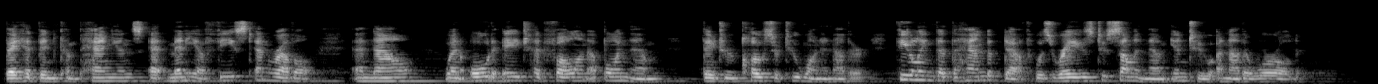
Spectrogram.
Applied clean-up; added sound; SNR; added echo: none; none; none; reverberation time 0.2 s.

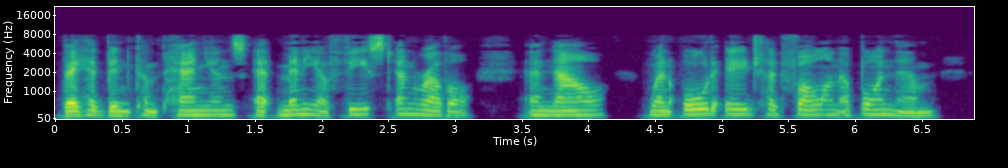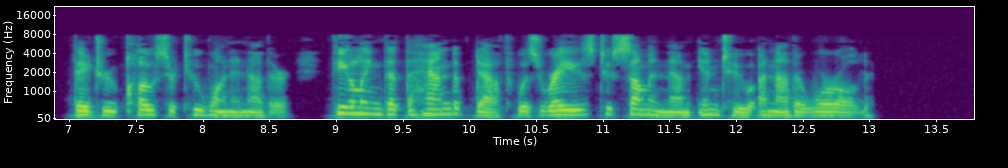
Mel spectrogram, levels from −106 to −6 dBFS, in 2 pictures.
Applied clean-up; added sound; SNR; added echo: none; none; none; none.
